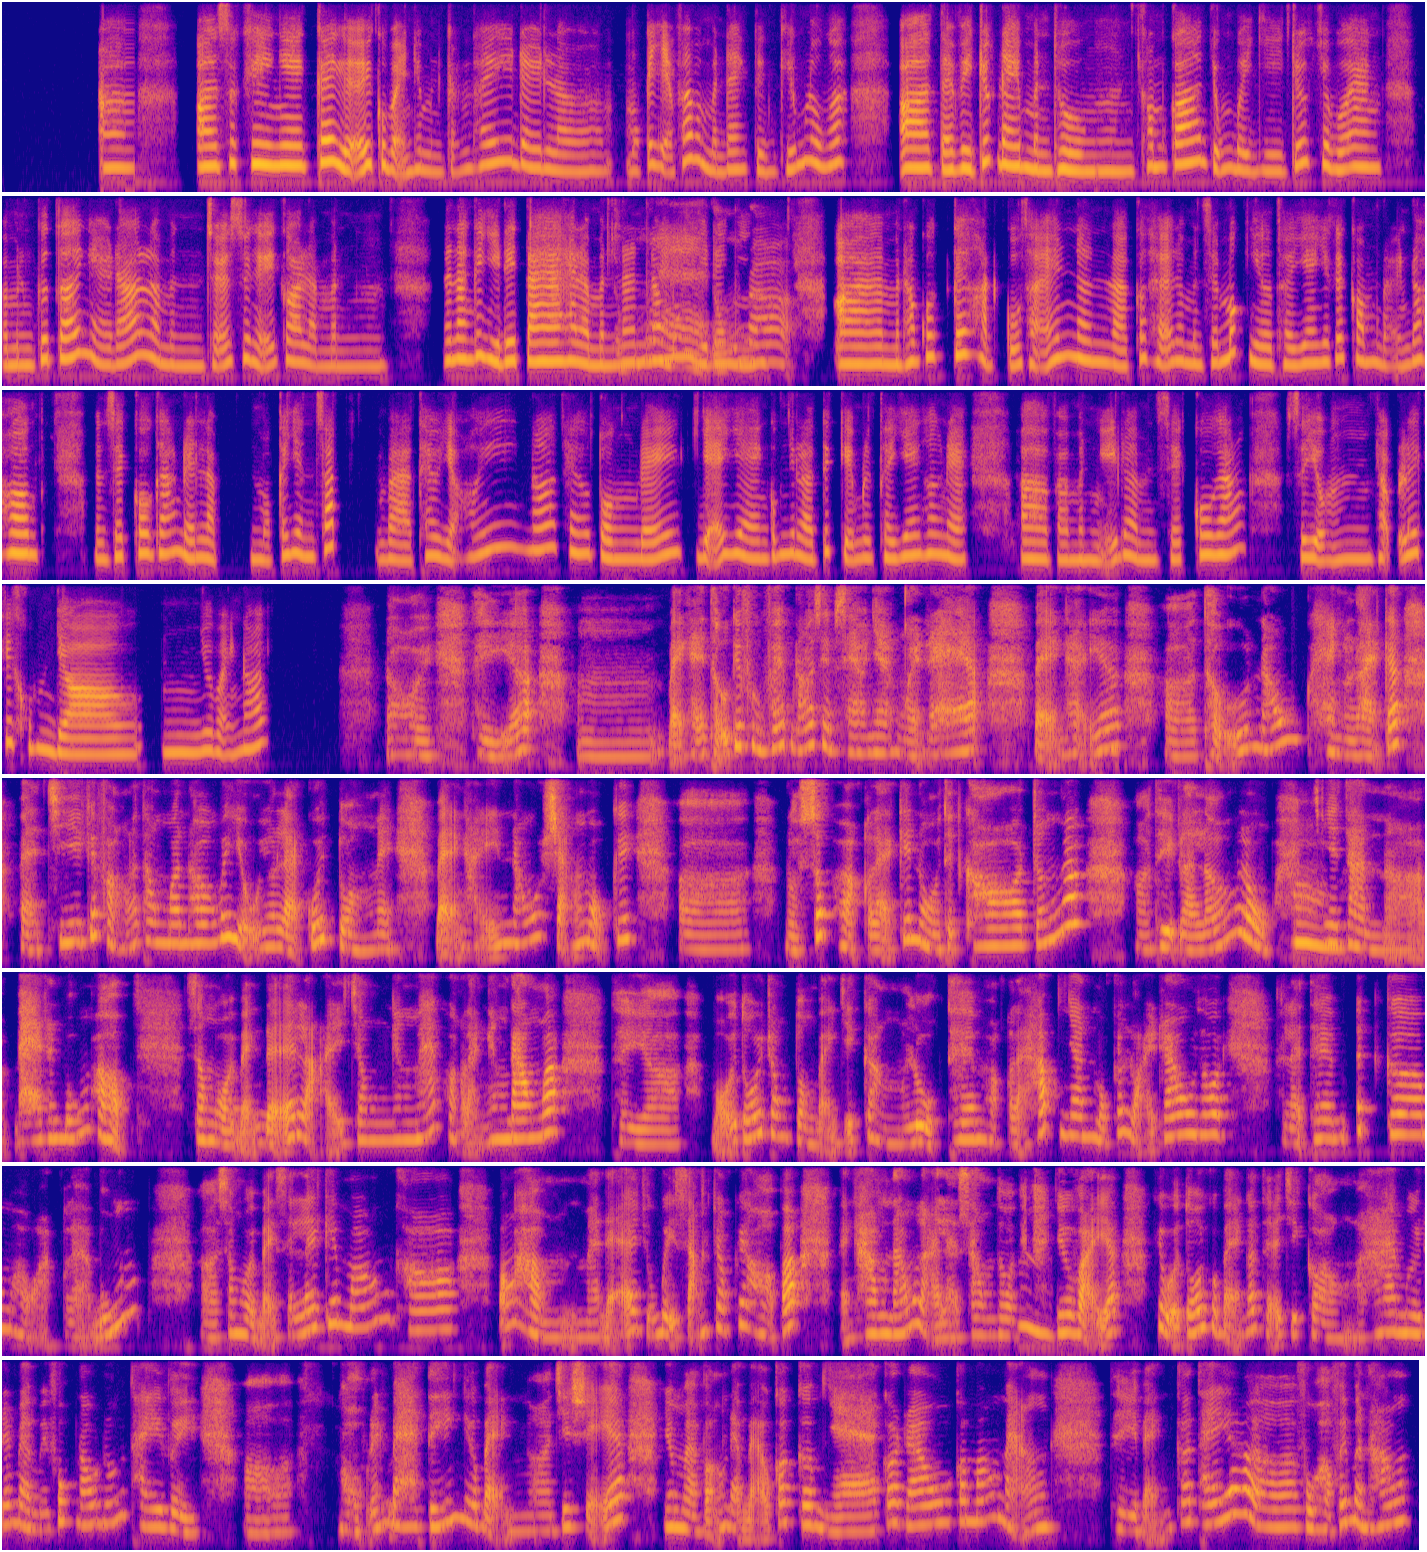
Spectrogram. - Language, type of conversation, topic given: Vietnamese, advice, Làm thế nào để tối ưu thời gian nấu nướng hàng tuần mà vẫn ăn uống lành mạnh?
- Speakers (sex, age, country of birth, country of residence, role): female, 18-19, Vietnam, Vietnam, user; female, 25-29, Vietnam, Japan, advisor
- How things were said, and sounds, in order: tapping; other background noise; mechanical hum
